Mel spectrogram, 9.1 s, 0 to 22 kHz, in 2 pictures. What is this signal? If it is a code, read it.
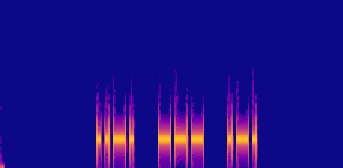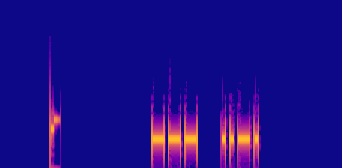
Morse code, heard as a keyed tone, about 23 wpm, spaced as for 16 wpm, 700 Hz. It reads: FOR OF
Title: 2x Character Spacing - Top 300 Words - 22wpm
